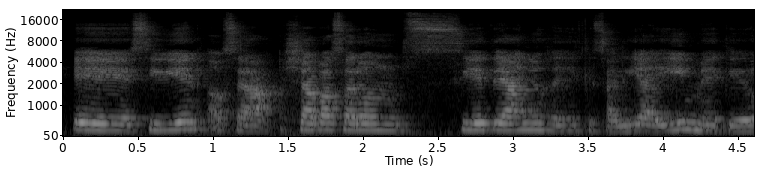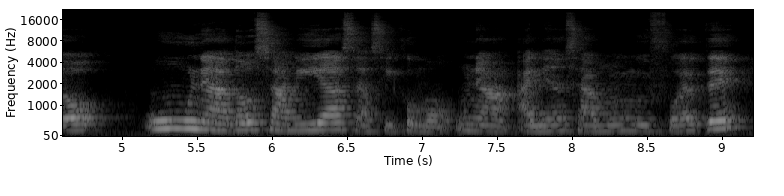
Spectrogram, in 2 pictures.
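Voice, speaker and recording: A woman's voice: mid-range voice, fairly even intonation, unhurried, hardly any pauses, echoey room, far from the mic. A young woman from Argentina with a Buenos Aires accent, speaking candidly in a rambling confessional vlog with many restarts. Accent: Buenos Aires Spanish. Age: young adult. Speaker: vlogger. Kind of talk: personal confessional monologue.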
